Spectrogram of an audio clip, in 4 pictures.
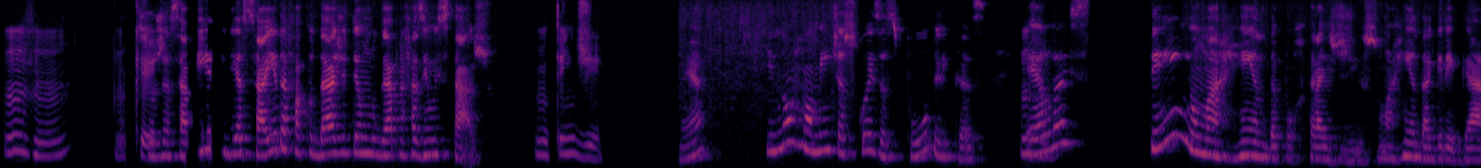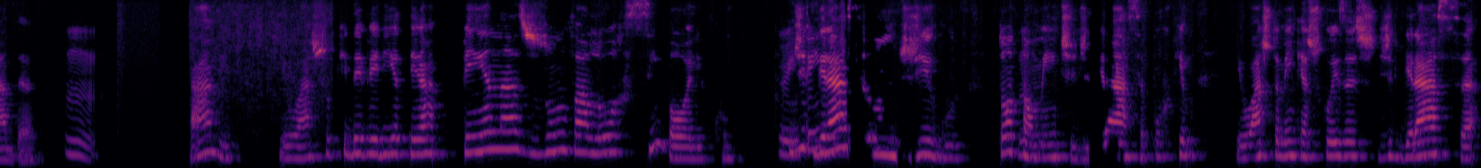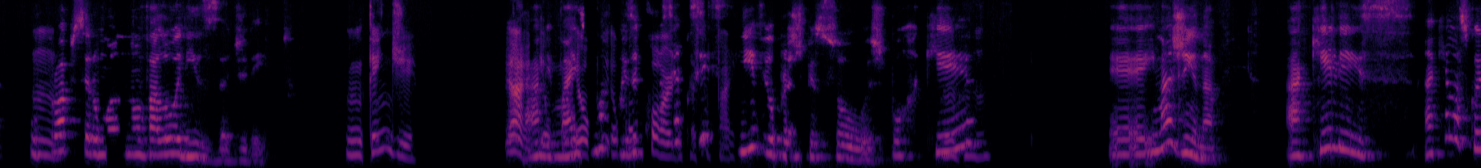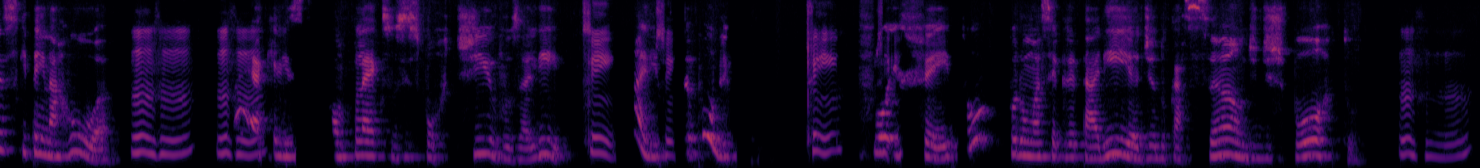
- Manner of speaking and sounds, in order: static; tapping; distorted speech; other background noise
- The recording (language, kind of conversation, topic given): Portuguese, unstructured, Você acha justo cobrar taxas altas em academias públicas?
- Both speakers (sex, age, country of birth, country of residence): female, 50-54, Brazil, United States; female, 65-69, Brazil, Portugal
